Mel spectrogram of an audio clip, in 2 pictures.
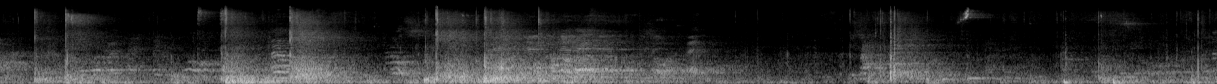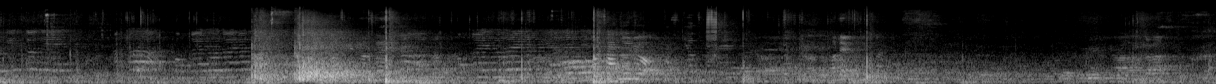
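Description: Sneakers squeak and feet thump on a wooden floor.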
